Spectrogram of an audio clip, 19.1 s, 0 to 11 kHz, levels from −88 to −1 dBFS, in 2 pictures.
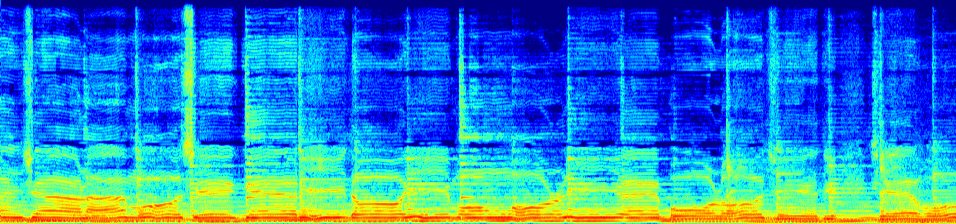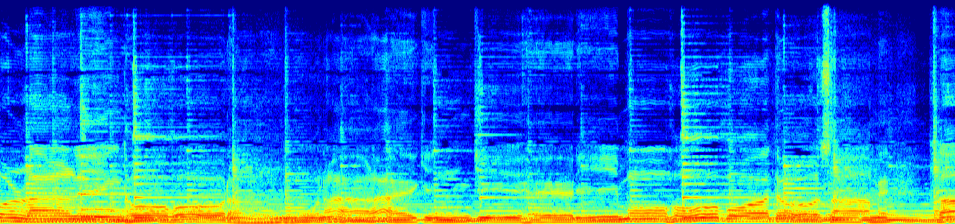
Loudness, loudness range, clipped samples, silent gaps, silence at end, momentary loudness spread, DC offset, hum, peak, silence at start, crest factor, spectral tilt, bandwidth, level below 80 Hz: -15 LUFS; 2 LU; under 0.1%; none; 0 s; 4 LU; under 0.1%; none; -2 dBFS; 0 s; 12 dB; -7.5 dB/octave; 11 kHz; -42 dBFS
